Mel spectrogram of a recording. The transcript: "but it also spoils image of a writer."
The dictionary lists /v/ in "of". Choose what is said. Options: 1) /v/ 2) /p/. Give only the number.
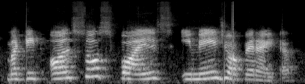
2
